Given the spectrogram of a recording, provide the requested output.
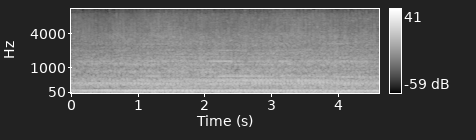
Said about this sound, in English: On a recent afternoon, trucks haul coal to a colossal storage pile at the Mountaineer Power Plant in New Haven, West Virginia.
